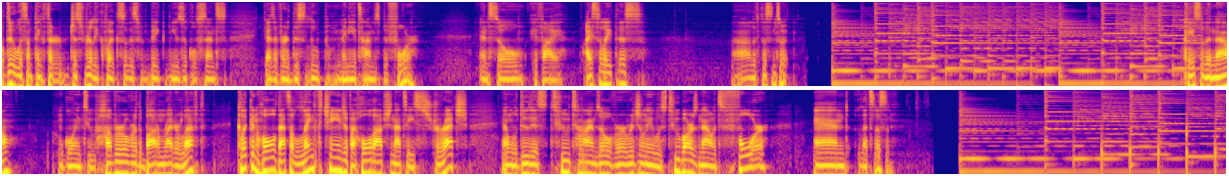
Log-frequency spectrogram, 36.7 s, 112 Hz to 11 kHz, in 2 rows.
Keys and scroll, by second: 0.4 o, 9.7 s, 12.4 space, 17.6 space, 19.0 c, 32.2 shift+space, 33.7 k.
